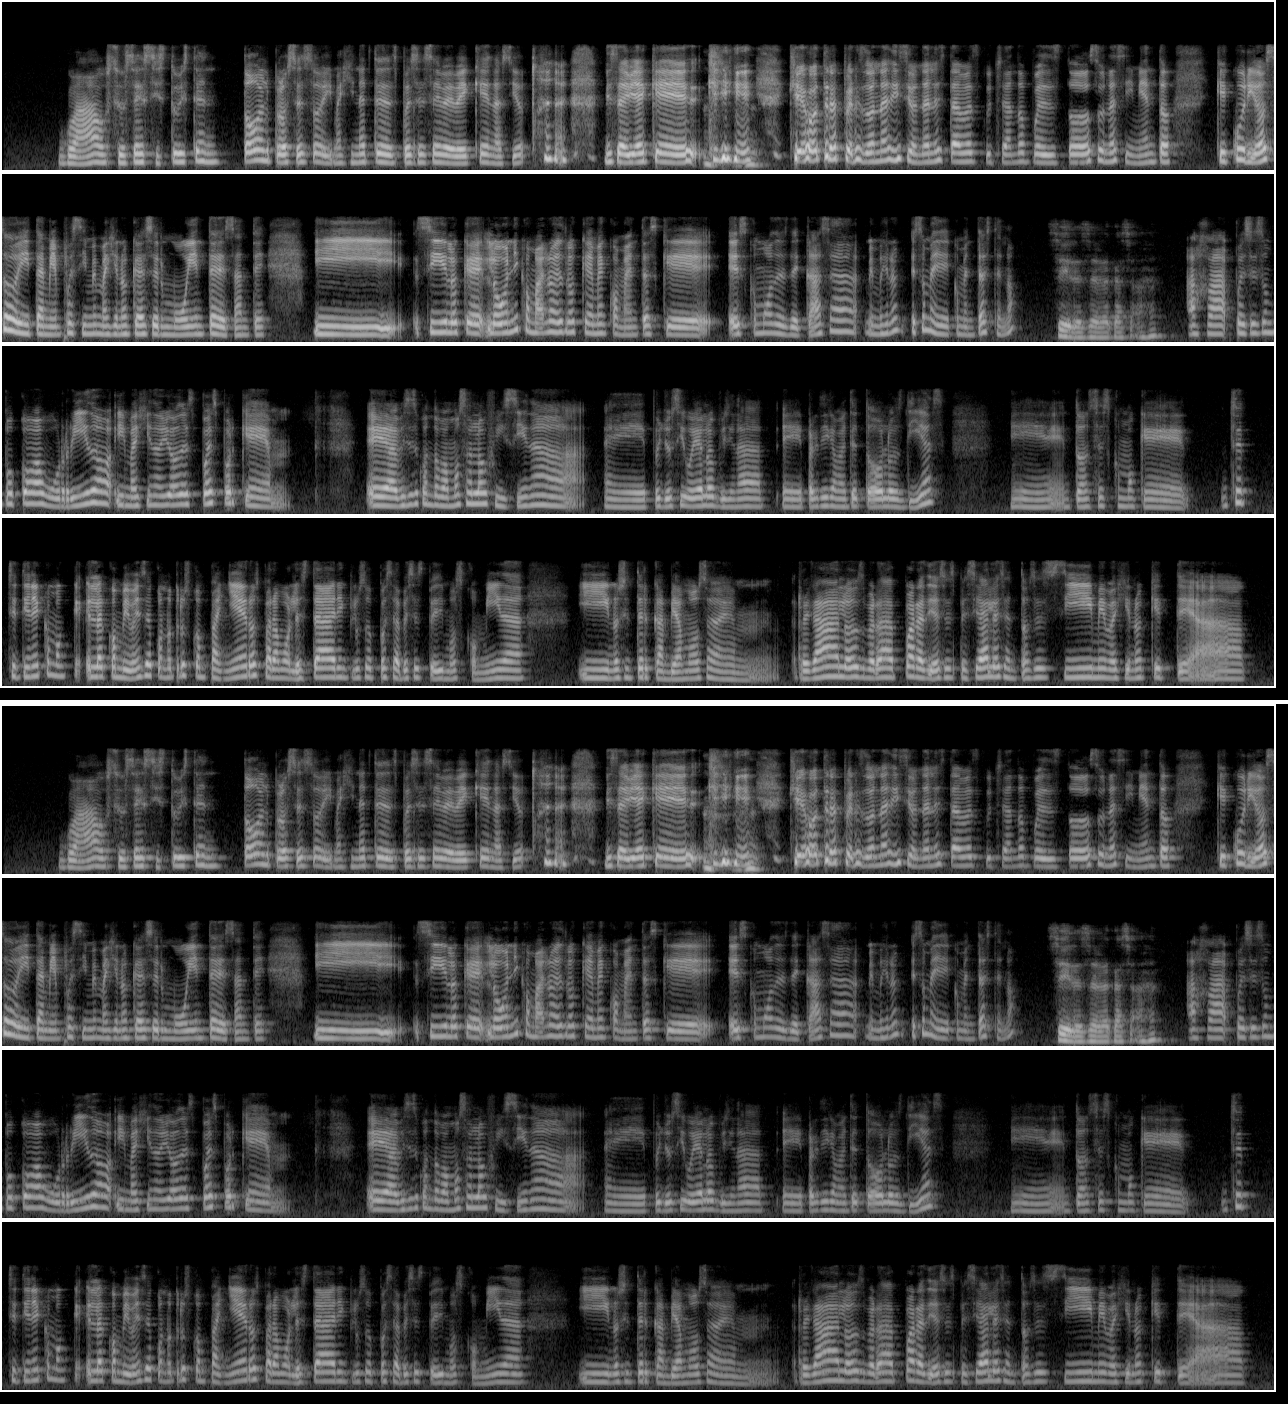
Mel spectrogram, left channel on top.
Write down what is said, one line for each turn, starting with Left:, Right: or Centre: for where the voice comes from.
Left: Wow, si, o sea, si estuviste en todo el proceso, imagínate después ese bebé que nació, <laughs> ni sabía que,
Right: <laughs>
Left: <laughs> que, que otra persona adicional estaba escuchando pues todo su nacimiento. Qué curioso y también pues sí me imagino que va a ser muy interesante. Y sí, lo que, lo único malo es lo que me comentas, que es como desde casa, me imagino, eso me comentaste, ¿no?
Right: Sí, desde la casa, ajá.
Left: Ajá, pues es un poco aburrido, imagino yo después porque... mm, eh, a veces cuando vamos a la oficina, eh, pues yo sí voy a la oficina eh, prácticamente todos los días, eh, entonces como que se, se tiene como que la convivencia con otros compañeros para molestar, incluso pues a veces pedimos comida y nos intercambiamos em, regalos, ¿verdad? Para días especiales, entonces sí me imagino que te ha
